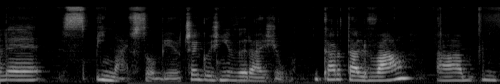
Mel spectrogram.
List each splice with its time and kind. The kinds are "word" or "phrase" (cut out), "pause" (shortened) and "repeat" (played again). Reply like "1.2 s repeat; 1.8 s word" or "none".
1.3 s word; 1.8 s word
